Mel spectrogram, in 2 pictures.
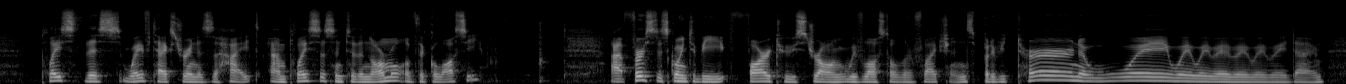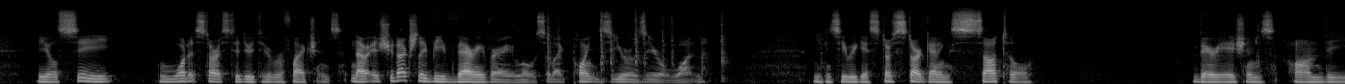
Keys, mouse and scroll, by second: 2.2 click, 4.1 middle click, 4.9 ctrl+shift+click, 5.9 middle click, 6.8 scroll up 1, 9.6 click, 16.3 click, 18.8 KP_Decimal, 19.3 KP_0, 20.0 KP_1, 20.4 Return, 22.8 click, 25.8 ctrl+z, 26.0 click.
